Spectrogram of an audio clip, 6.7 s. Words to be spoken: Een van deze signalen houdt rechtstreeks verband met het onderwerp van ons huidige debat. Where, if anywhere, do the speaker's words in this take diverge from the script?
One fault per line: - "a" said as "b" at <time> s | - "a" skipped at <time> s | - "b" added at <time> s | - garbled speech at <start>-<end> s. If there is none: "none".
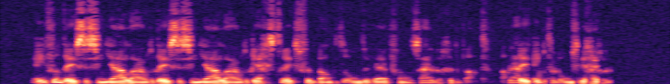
- "deze signalen houdt" added at 1.5 s
- "met" skipped at 3.4 s
- garbled speech at 5.0-6.1 s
